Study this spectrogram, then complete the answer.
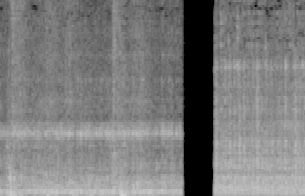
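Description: A LEBEN cotton candy machine runs while heating up, giving off a steady mechanical whir with a faint high whine, briefly cut to silence before resuming.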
